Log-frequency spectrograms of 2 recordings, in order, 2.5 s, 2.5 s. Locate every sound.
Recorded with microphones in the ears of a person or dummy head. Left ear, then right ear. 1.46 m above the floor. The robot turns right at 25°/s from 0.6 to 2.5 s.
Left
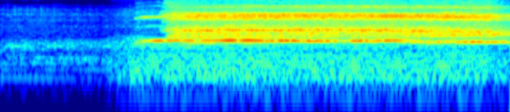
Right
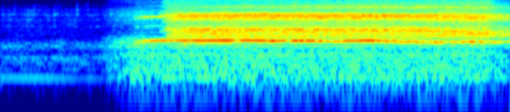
0.7 s a scream: 160° right, 0.7 m; by 2.5 s 115° right, 0.7 m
